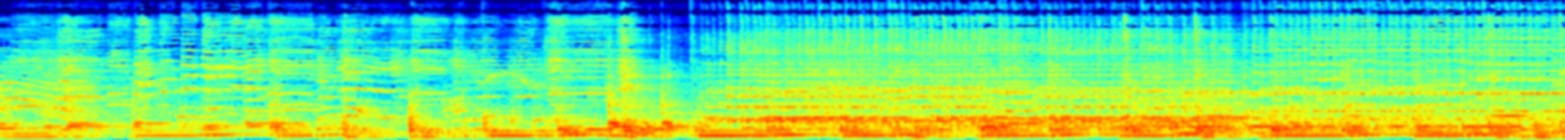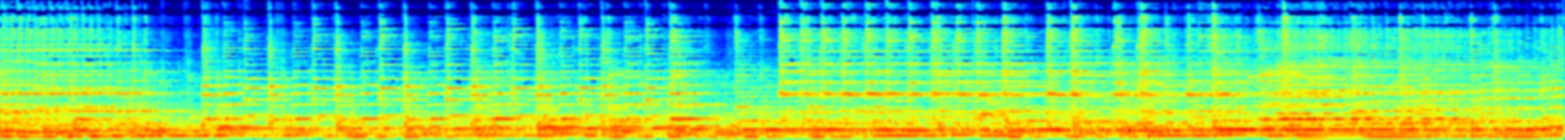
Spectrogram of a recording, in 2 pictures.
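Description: Live acoustic jug-band blues in C: strummed ukuleles over a plucked bass line. Harmonica bends notes over them until about six seconds in, after which the ukuleles carry the tune.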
